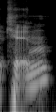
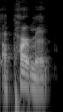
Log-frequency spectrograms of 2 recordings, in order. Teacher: the closure of the glottis actually forms that T sound versus us actually saying the letter T and making that sound · Term: glottal stop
